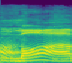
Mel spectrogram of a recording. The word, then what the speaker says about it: mauve: I was thinking mauve. Yeah. But I didn't want to try to say it and say it wrong. But mauve is rhymes with suave.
